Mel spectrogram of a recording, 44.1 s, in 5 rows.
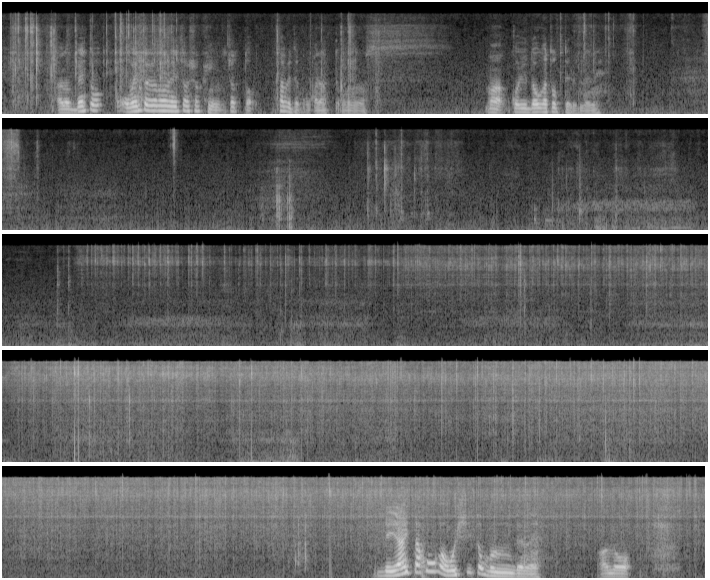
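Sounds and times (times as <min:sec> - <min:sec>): patties sizzling on hot plate: 0:00.0 - 0:02.6, 0:18.4 - 0:44.0.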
